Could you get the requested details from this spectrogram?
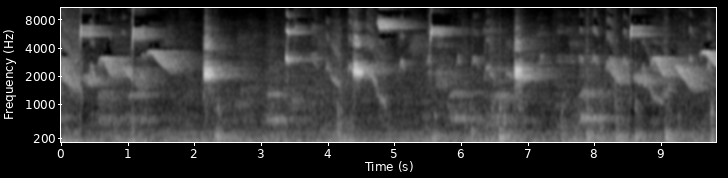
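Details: Saltator warm-up song to make other birds eager to sing: bright whistled phrases gliding downward, mixed with short sharp high notes, in a busy stream over a soft hum.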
